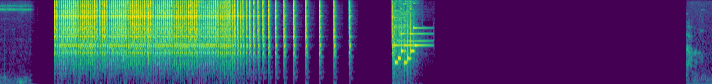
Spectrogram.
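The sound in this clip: A spinning prize wheel on a marketing show clatters with rapid, loud ratchet clicks that gradually slow into a few widely spaced ticks before stopping, followed by a brief bright tonal burst and then near silence.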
